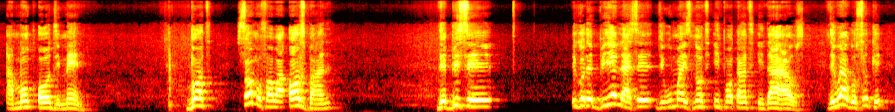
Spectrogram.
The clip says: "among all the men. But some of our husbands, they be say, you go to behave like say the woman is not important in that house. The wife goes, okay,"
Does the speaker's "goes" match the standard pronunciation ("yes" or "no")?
no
